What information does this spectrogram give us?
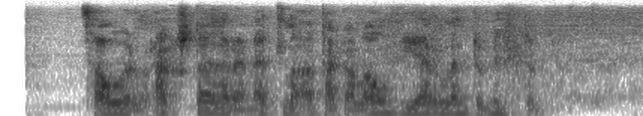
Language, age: Icelandic, 70-79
